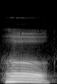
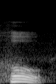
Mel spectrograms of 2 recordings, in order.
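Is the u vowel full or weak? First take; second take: weak; full. First: The u vowel is weak and unrounded. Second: The u vowel is full and rounded. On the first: The speaker calls it wrong. "bukan cuma hu" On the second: The speaker calls it right. "memuncungkan kedua mulut"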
